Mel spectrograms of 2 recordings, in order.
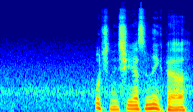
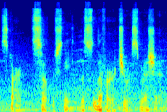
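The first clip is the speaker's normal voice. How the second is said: whisper; 8 semitones lower, 10 dB quieter than usual. Pretend. Sneaking mission.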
